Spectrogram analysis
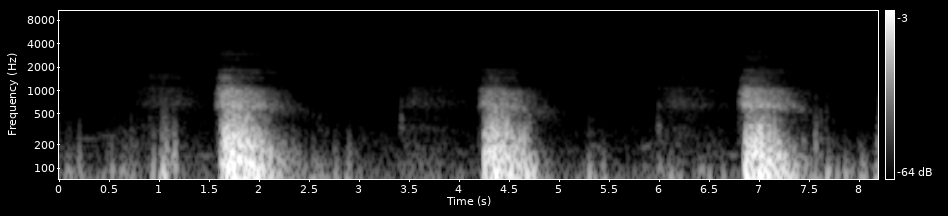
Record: {"exhalation_length": "8.2 s", "exhalation_amplitude": 3293, "exhalation_signal_mean_std_ratio": 0.48, "survey_phase": "beta (2021-08-13 to 2022-03-07)", "age": "45-64", "gender": "Female", "wearing_mask": "No", "symptom_none": true, "smoker_status": "Never smoked", "respiratory_condition_asthma": false, "respiratory_condition_other": false, "recruitment_source": "REACT", "submission_delay": "2 days", "covid_test_result": "Negative", "covid_test_method": "RT-qPCR"}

